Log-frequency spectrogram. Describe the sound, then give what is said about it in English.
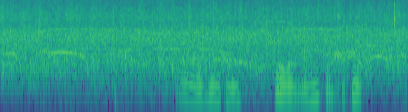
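A crowd applauds steadily with dense, continuous clapping throughout, while a few indistinct voices murmur and call out faintly underneath the noise. “Let me just give some applause.”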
